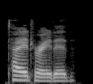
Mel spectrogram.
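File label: "titrated", British English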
